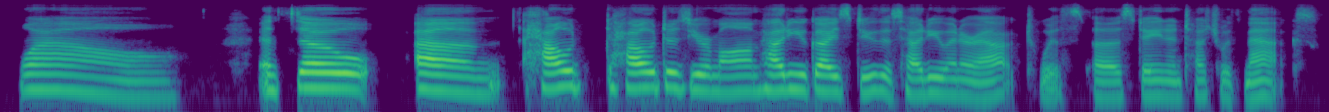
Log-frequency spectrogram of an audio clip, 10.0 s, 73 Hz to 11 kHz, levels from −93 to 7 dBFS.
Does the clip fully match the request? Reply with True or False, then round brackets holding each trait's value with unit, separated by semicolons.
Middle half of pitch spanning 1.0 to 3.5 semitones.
False (4.7 semitones)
